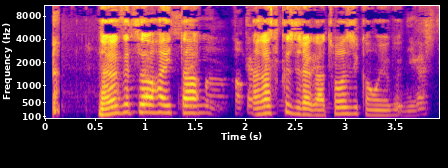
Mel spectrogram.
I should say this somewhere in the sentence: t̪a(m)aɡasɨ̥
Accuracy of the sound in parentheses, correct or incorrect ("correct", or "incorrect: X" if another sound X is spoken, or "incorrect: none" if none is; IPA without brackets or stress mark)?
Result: incorrect: n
